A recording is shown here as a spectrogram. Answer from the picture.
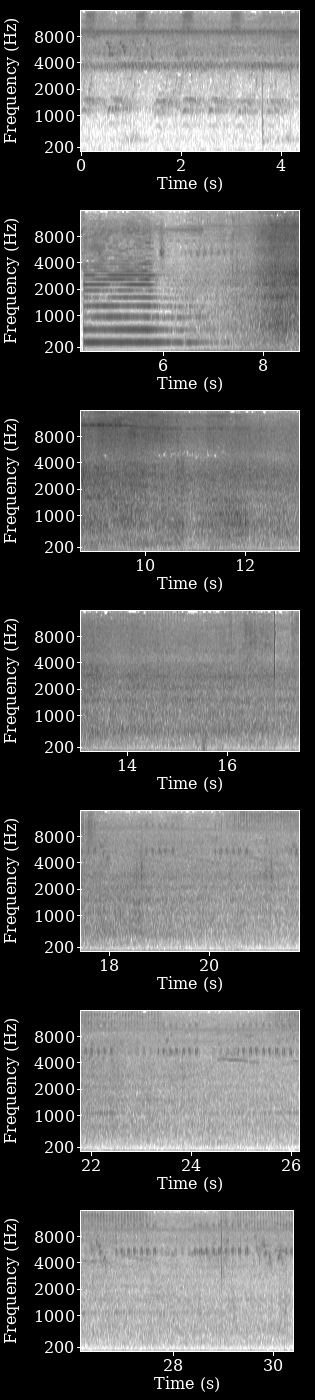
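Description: Insects chirping, then about four seconds in a single train-horn blast lasting about a second and a half from a diesel railcar on an unelectrified single-track line. The train's running noise then swells, loudest a few seconds later, and fades slowly away as it recedes.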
